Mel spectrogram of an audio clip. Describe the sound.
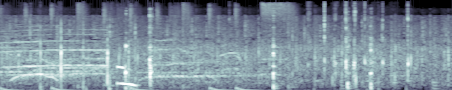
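A few people clap in scattered, uneven bursts that pick up toward the end, after some high whistled or cheering voices at the start; the claps are sharp but fairly light.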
